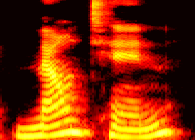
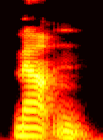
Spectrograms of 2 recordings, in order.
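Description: First: The T is clearly pronounced. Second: The T is a glottal stop. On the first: "It's totally okay to say mountain with a T in there" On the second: "I use a glottal stop in mountain"

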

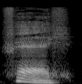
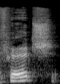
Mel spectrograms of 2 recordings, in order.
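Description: First: The name is said with a North German accent. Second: The name is said in a non-German way.

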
